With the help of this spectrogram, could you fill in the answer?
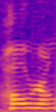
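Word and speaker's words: Hwoarang: how, akala ko dati pag-pronounce kayo, Huarang, Howrang. Ay, Huarang. Yun, Huarang. Huarang. Howrang pala siya.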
